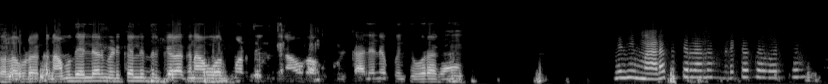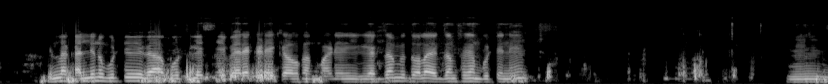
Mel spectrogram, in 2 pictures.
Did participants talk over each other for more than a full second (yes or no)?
no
